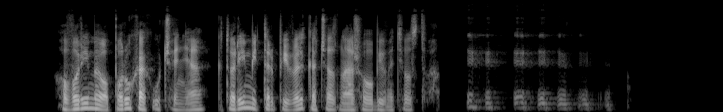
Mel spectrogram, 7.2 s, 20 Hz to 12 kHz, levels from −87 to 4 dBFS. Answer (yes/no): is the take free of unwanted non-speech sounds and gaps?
no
